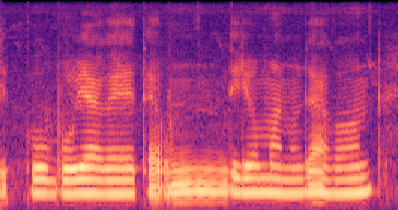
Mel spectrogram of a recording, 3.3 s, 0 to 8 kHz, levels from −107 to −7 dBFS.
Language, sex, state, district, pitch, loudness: Chakma, female, Tripura, Unakoti, 155 Hz, -16 LUFS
